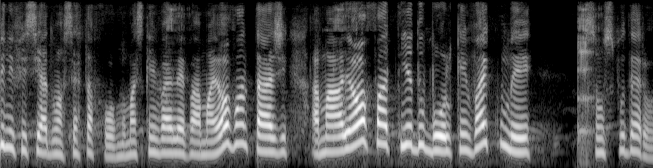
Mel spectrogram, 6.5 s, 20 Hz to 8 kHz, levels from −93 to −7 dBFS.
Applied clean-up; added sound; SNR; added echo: neural mask model DeepFilterNet 3.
